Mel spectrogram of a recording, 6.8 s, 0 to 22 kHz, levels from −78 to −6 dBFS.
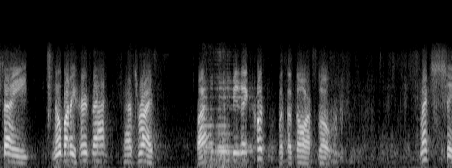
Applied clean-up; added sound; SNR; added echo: neural separator model SepFormer DNS4.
